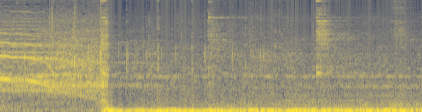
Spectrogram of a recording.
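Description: Crowd cheering and whooping, then about a second in a loud, deep bass rumble from an intro video's soundtrack starts over the sound system and drowns out the crowd.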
